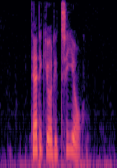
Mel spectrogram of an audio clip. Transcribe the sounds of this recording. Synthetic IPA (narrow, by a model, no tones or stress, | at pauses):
d̥eæɐd̥iɡ̥jo̝ɐ̰d̥it͡sʰḭːɒ̰ː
